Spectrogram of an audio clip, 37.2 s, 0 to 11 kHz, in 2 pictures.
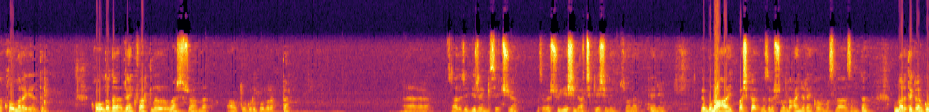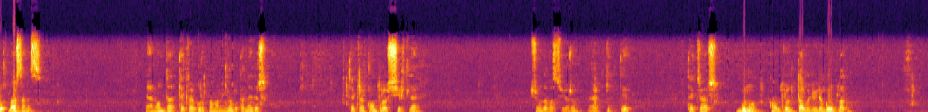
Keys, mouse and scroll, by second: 4.2-10.2 drag, 12.4 ctrl+click, 13.8-15.1 scroll up 1, 16.5 scroll up 1, 18.7 ctrl+click, 23.1-31.9 ctrl+drag, 32.3-34.5 ctrl+shift+drag, 34.5 ctrl+w, 36.2-37.1 ctrl+shift+drag.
